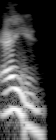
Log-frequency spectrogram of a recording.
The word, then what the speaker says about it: Ayin: Once again, we come to a word that starts with a guttural consonant that we don't use. Therefore, what we usually pronounce first is the vowel. The vowel that comes after it, it's a short a-class vowel that makes the a sound.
